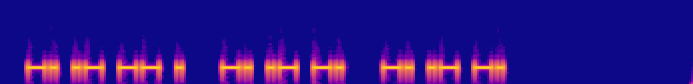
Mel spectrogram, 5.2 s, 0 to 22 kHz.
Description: Morse code, heard as a keyed tone, about 27 wpm, 700 Hz. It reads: NAME NAN NAN
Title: K1USN SST QSO Practice 28wpm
